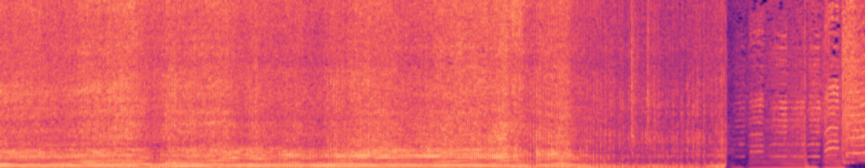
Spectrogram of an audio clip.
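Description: Can-Am Renegade ATV's V-twin engine revving up and down under load as it pushes through deep muddy water, with water splashing. The engine fades near the end, and electronic music cuts in suddenly about seven seconds in.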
